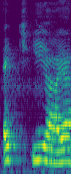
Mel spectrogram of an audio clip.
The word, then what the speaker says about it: heir: And even this air, that is H-E-I-R, H is silent here.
